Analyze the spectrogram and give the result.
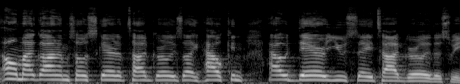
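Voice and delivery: loud high-pitched mock shout.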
